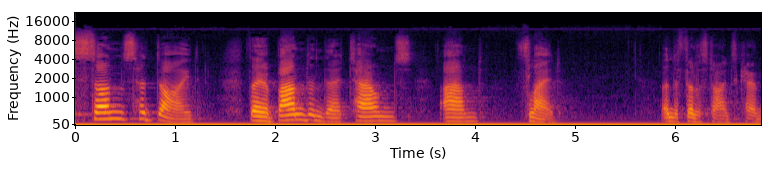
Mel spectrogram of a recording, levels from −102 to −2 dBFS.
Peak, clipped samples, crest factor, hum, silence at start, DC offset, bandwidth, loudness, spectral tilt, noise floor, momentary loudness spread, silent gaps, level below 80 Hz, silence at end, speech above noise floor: -6 dBFS; under 0.1%; 22 dB; none; 0 s; 4%; 13 kHz; -28 LUFS; -5 dB/octave; -61 dBFS; 19 LU; none; -62 dBFS; 0 s; 33 dB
